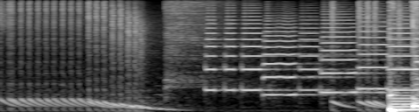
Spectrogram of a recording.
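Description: Electronic keyboard opening a regional Mexican dance song: a fast run of notes falling in pitch, then held synthesizer chords that change every half-second or so. A second quick falling run leads into the full band with heavy bass and drums, which comes in loudly near the end.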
